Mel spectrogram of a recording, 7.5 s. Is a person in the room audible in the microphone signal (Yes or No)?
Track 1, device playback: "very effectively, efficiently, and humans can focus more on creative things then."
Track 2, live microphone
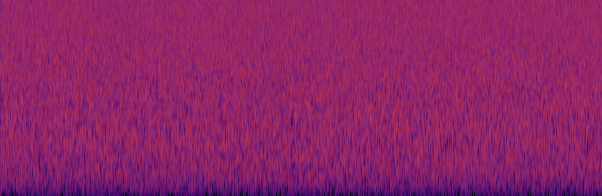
No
